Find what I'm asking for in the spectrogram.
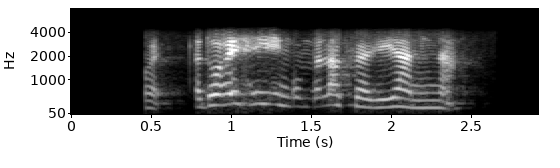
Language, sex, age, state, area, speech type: Manipuri, female, 30-45, Manipur, urban, conversation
